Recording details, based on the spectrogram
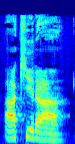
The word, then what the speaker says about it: Akira: Com licença, o idioma japonês ele é bem silabado e não tem ênfase em nenhuma sílaba como no português. Então você tem que falar Akira.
